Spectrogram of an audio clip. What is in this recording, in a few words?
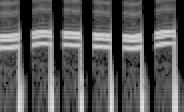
Voice Normal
